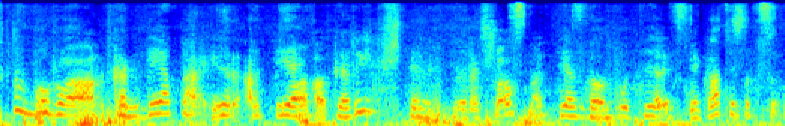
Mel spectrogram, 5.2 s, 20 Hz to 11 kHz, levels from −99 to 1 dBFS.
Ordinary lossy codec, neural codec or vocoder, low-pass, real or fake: AAC, 32 kbps; codec, 24 kHz, 1.5 kbps, HILCodec; 9.9 kHz; fake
